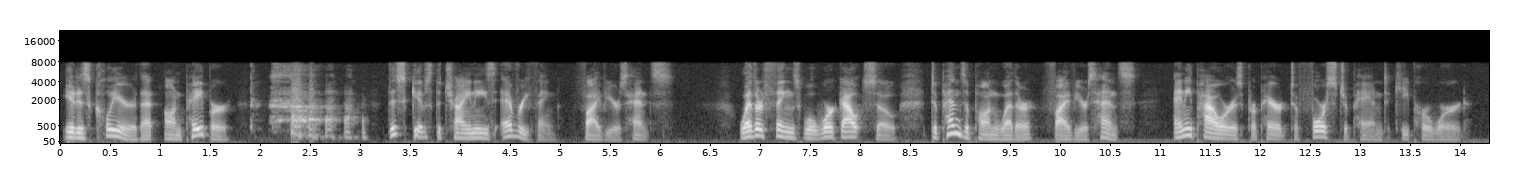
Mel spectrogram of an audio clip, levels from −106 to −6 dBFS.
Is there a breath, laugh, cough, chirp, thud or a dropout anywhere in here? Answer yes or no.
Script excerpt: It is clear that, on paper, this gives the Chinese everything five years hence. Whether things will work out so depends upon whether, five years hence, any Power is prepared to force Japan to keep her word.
yes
